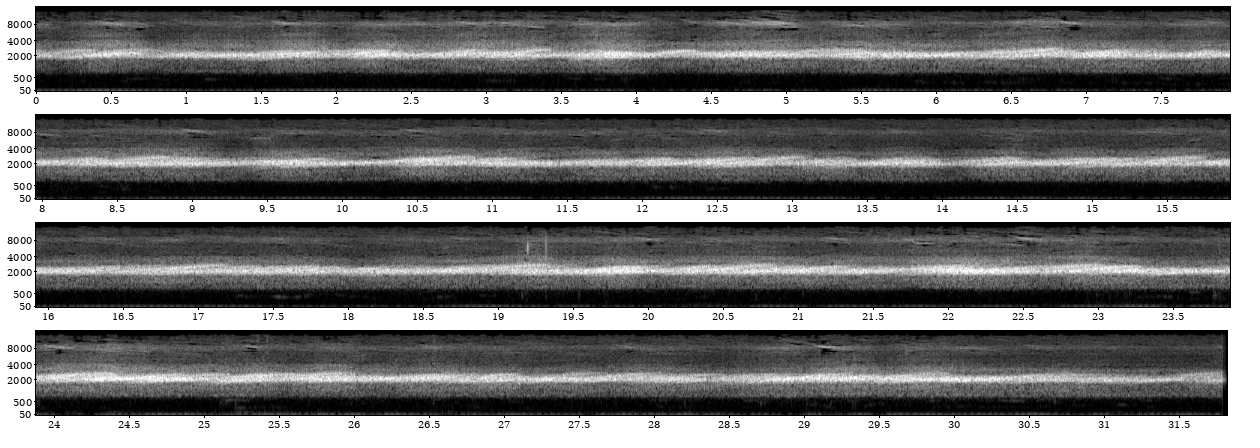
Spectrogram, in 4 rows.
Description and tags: tree frog concert
Concert of tree frogs, April 1999, St.Sernin, SW-France. Mono-mic, Dat-Recorder
frog, ambient, field-recording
